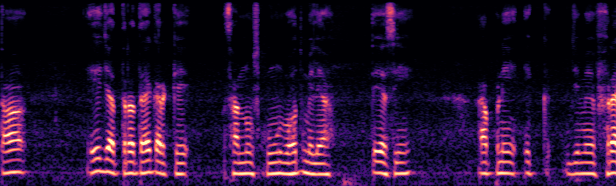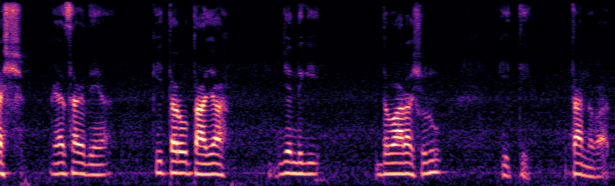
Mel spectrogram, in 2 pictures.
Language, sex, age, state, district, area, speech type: Punjabi, male, 30-45, Punjab, Mansa, urban, spontaneous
